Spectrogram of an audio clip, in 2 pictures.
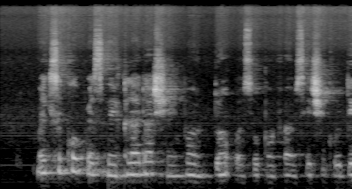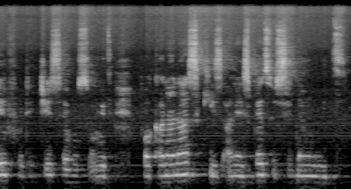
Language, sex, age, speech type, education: Nigerian Pidgin, female, 15-29, spontaneous, tertiary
